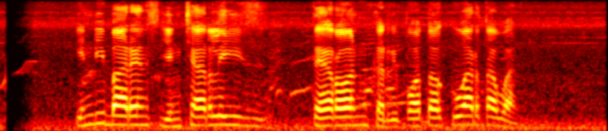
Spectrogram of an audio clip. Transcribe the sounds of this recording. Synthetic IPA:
ʔindibaɾɛnsd͡ʒɨŋt͡ʃarlit̪ɛɾɔnkɨrdipɔt̪ɔkuwart̪awan

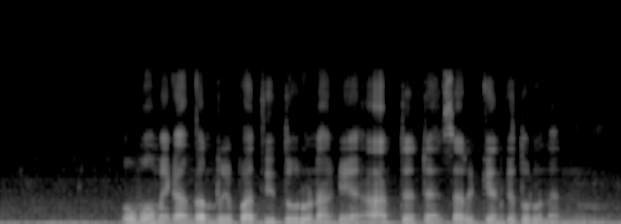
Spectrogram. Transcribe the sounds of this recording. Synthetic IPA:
ʔumumekaŋkənripat̪̚d̪̥i̤t̪uɾunakea̰d̥a̤d̥ä̤sarɡ̥ɪnkət̪uɾunan

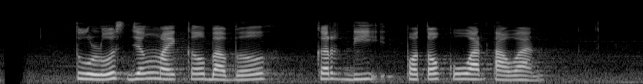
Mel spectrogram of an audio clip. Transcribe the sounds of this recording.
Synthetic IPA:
t̪ulusd͡ʒɨŋmaikəlbabəl | kərdipɔt̪ɔkuwart̪awan

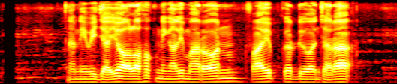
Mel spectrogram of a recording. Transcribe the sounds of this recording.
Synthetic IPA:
naniwid͡ʒajɔːlɔɦɔk̚niŋalimaɾɔnfaip̚kɨrdiwaɲt͡ʃaɾa

